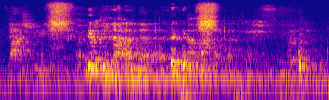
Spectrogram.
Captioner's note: laughter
